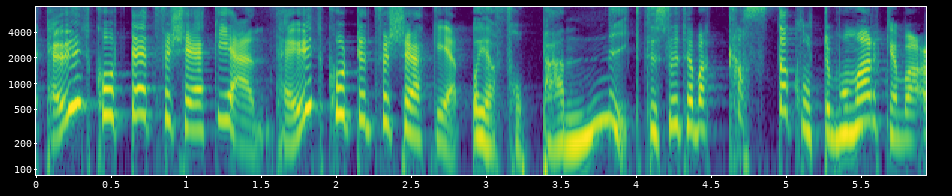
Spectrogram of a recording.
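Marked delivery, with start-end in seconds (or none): 0.0-2.8 higher, mechanical repeated prompt; be a shrieking card machine; mock machine voice. The parking machine rejecting her cards, mock robotic nagging. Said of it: "Den bara skriker så här".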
